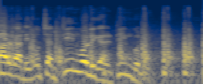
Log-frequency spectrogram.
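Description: A knuckle knocks on a car's metal panel.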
